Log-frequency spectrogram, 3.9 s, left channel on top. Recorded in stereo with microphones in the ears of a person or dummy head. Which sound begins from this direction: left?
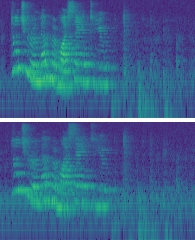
A woman speaking, at 0.2 s.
